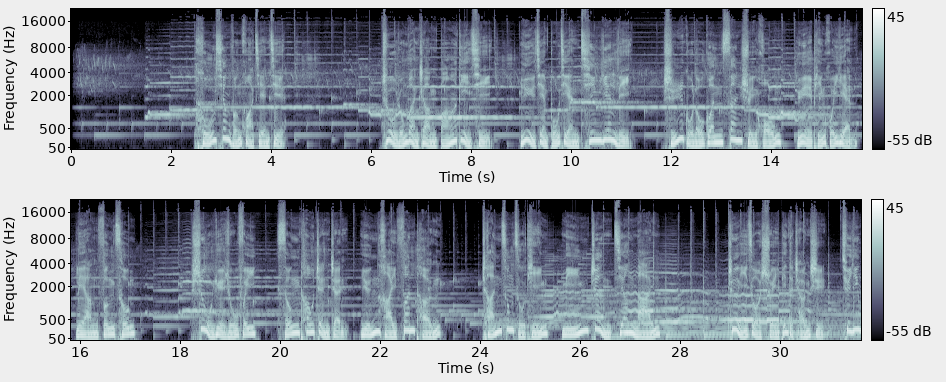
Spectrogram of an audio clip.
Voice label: 男4 专题; 湖湘文化简介

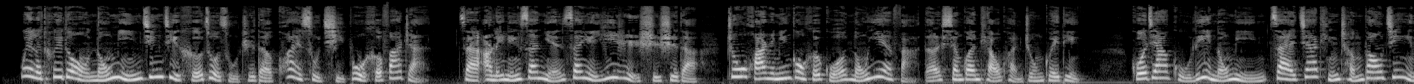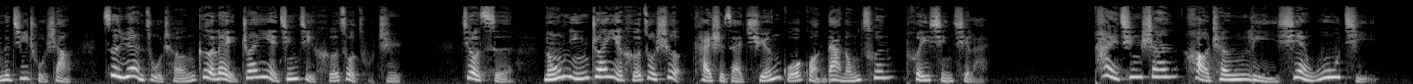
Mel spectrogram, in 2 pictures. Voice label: 女 专题 农民专业合作社

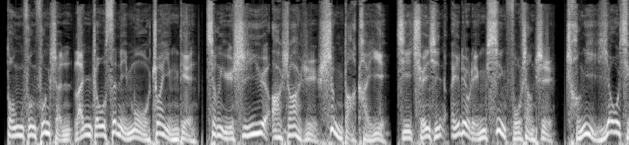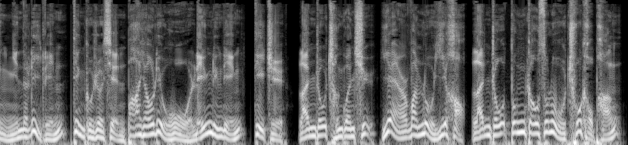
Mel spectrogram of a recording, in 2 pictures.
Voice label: 男 广告; 东风风神

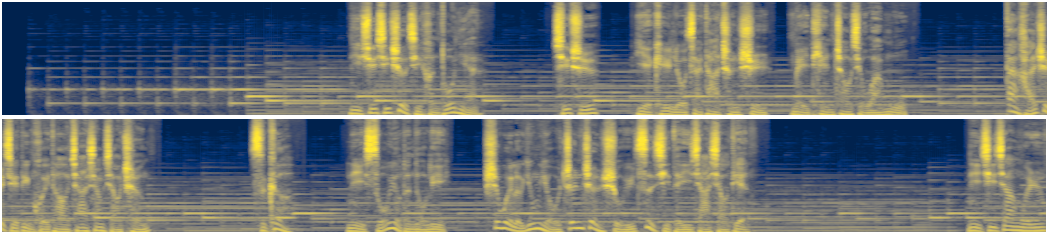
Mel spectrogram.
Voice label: 男 独白 金融（深沉品质 口语）; 融托金融

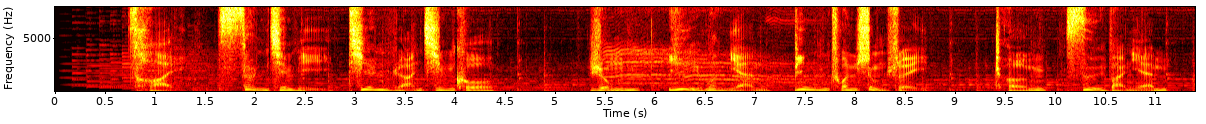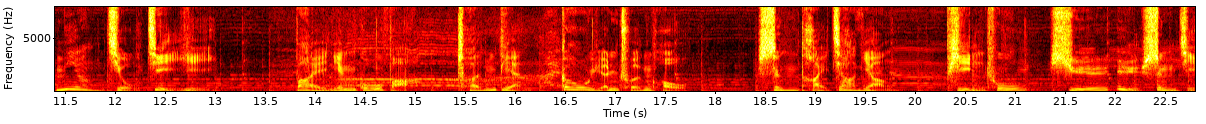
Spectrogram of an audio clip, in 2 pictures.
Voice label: 男 广告 青稞酒

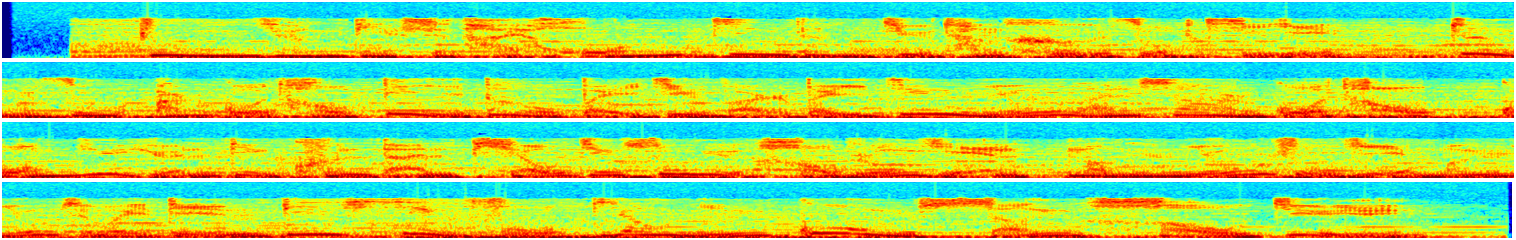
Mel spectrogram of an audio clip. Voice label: 男 片花 共赏好剧

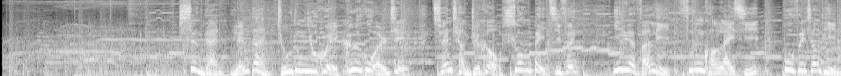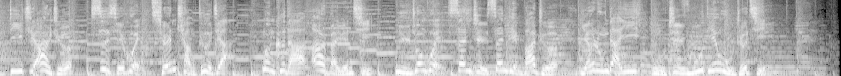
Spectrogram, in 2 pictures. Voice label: 男 促销 圣诞元旦 活力 激情

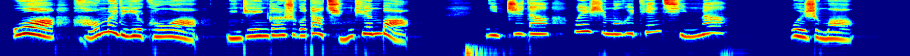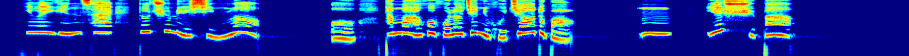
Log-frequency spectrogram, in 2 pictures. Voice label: 女 动漫 卡通人物男童女童对话

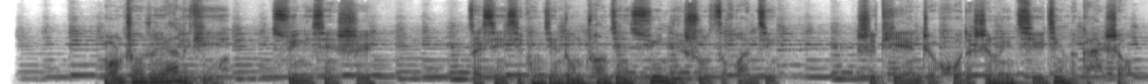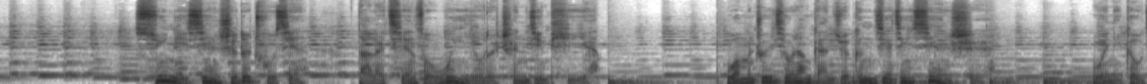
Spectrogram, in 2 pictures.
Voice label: 男 广告 随性时尚

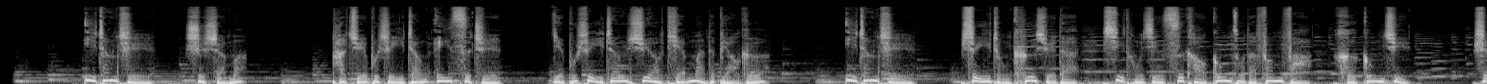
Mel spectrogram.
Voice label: 男-专题-产品解说类 轻松; 一张纸

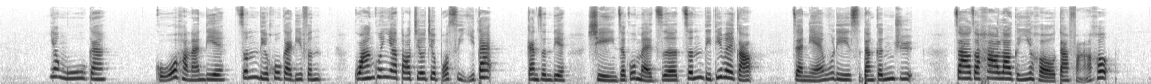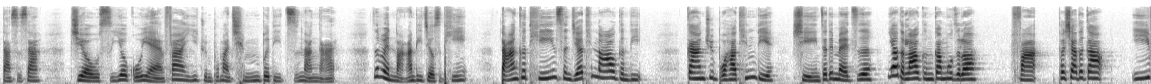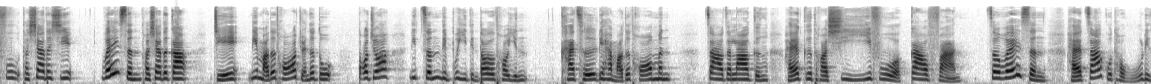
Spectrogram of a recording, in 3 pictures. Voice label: 女 方言 长沙话

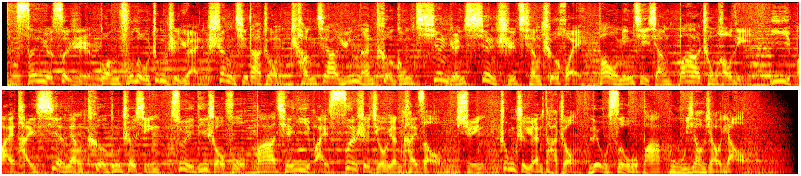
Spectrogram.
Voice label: 男 广告; 上汽大众

